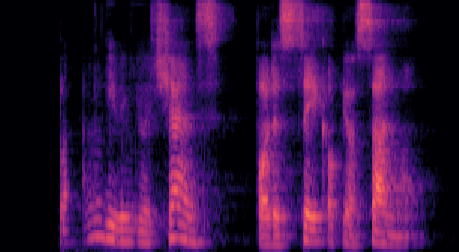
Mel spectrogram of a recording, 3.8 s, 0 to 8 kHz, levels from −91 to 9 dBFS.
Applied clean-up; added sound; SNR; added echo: neural mask model DeepFilterNet 3.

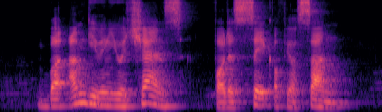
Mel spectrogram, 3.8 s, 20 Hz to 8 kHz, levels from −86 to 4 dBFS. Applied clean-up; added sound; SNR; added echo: none; none; none; none.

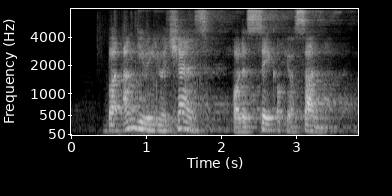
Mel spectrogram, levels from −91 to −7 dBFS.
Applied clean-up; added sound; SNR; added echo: neural separator model SepFormer DNS4.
